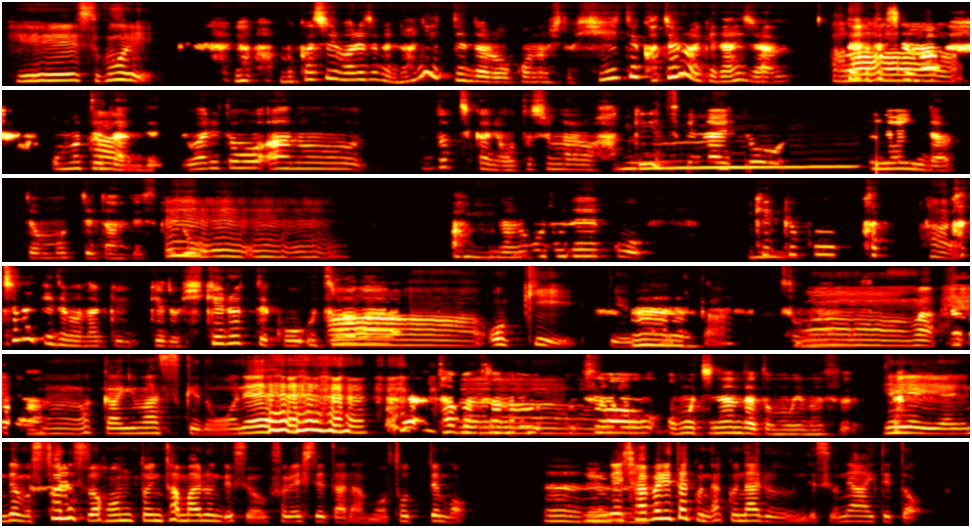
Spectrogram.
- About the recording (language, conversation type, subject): Japanese, unstructured, 友達と意見が合わないとき、どのように対応しますか？
- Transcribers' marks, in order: tapping; drawn out: "ふうん"; chuckle; chuckle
